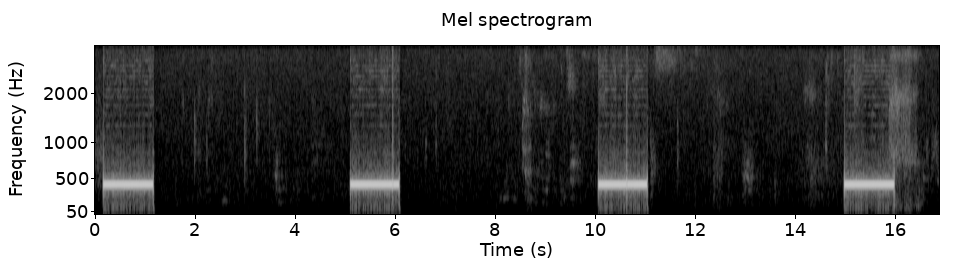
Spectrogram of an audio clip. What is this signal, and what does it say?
Ringback tone (Europe, 425 Hz).
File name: out- -2004- - - .31068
